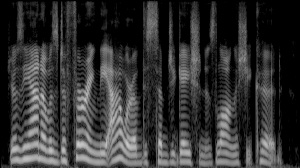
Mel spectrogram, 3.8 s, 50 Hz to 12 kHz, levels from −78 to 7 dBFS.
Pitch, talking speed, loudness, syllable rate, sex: 190 Hz, 210 wpm, -19 LUFS, 5.6 syllables/s, female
